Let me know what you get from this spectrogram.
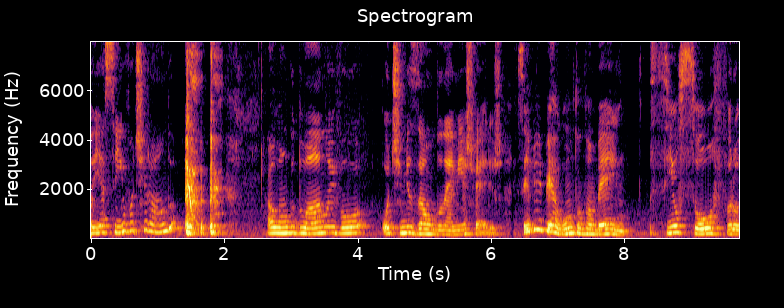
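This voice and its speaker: A woman's voice: medium pitch, a little mellow, slight background noise. Frank Brazilian woman in a roomy space. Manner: frank, opinionated, repeats phrases for emphasis. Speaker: vlogger. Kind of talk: casual talk to camera.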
